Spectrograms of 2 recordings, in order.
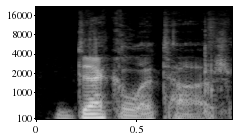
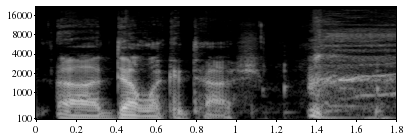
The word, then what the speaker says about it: décolletage: It's décolletage. My bad. So I had the What were we syllables. saying? Delicatage.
